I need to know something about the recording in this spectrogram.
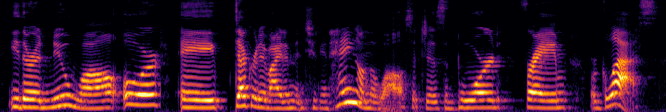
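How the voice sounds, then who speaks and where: A woman narrating a how-to tutorial, explaining things step by step as an instructor. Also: a little high. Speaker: instructor, company representative.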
